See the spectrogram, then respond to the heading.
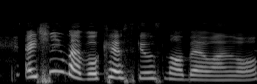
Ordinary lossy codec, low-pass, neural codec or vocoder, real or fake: none; 7.2 kHz; none; real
